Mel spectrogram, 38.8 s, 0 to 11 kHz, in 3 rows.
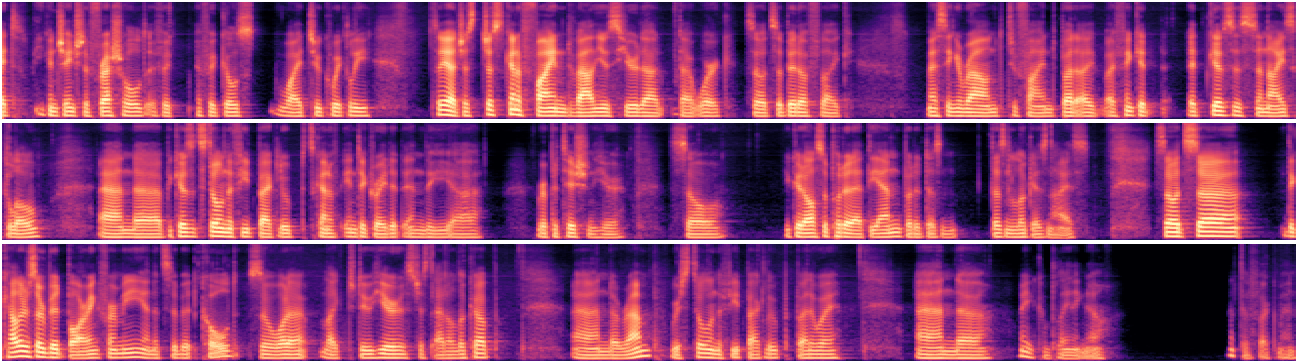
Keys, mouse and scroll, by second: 0.3 click, 2.6-5.3 drag, 5.4 typing, 6.4 click, 9.5 click, 10.5 click, 11.6 click, 12.0 click, 12.5 middle click, 13.2 click, 15.4-17.7 middle drag, 19.8 middle click, 20.4 middle click, 21.1 middle click, 21.8 right click, 22.1 right click, 23.0 click, 23.3 click, 23.8 click, 24.0 middle click, 24.7 click, 28.0 click, 28.4 click, 28.9-30.0 typing, 31.0 click, 31.6 right click, 32.0-32.7 typing, 32.9 click, 33.3 click, 33.8 click, 35.1 click, 35.4 click, 35.7 click, 36.1 click, 36.8 middle click, 38.4 ctrl+click.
